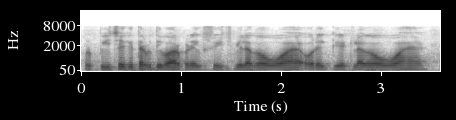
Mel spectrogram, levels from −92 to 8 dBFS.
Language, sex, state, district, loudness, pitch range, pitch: Hindi, male, Uttar Pradesh, Shamli, -18 LUFS, 125-135 Hz, 130 Hz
